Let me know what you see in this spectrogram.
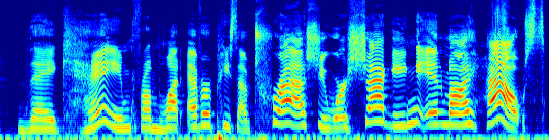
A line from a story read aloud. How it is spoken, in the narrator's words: Ginny yelled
